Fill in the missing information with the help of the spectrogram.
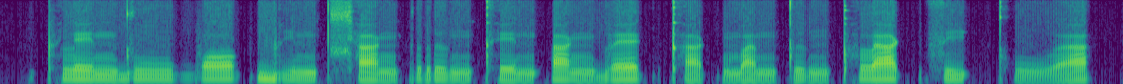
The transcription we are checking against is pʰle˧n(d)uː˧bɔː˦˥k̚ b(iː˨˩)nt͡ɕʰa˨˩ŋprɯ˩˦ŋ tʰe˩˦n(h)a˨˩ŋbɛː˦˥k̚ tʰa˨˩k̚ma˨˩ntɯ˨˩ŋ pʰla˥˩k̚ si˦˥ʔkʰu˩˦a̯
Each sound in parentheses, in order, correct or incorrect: correct, incorrect, incorrect

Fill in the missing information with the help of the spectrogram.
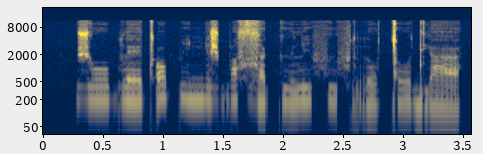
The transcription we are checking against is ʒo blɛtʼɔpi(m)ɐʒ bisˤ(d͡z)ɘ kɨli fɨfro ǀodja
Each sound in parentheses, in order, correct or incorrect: incorrect, incorrect

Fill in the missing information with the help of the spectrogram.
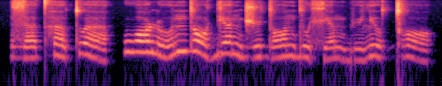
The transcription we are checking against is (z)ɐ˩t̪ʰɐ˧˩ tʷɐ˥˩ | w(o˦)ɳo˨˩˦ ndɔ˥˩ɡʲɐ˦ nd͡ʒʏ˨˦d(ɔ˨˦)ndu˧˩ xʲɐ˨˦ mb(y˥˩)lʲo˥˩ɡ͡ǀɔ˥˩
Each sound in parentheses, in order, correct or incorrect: correct, incorrect, correct, incorrect

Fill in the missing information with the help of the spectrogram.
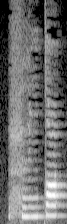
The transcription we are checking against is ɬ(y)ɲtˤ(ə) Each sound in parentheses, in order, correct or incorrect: correct, correct

